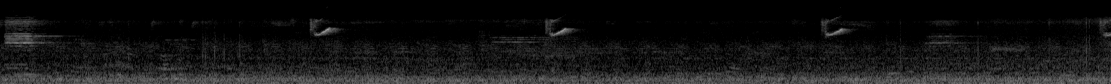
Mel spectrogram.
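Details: Yellow bird giving single sharp, high, downward-sweeping chirps about every two and a half seconds, three in all, over a constant soft hiss of background noise.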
